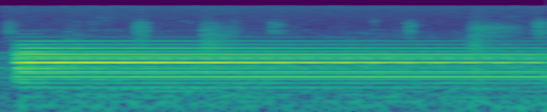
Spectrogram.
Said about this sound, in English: On the horizon! Sound the bell!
